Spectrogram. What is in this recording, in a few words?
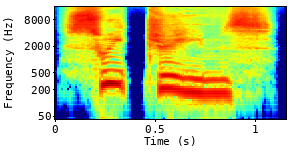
Female Night Elf Greetings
